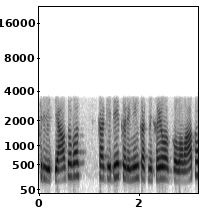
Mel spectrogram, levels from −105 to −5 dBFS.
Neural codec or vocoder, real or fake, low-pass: none; real; 3.6 kHz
